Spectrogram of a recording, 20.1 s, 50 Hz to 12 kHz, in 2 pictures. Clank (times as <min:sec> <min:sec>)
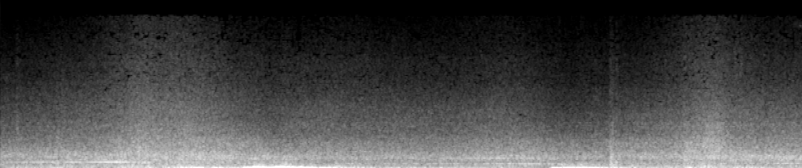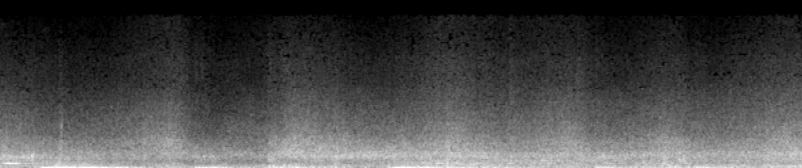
0:06.9 0:19.2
